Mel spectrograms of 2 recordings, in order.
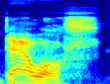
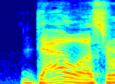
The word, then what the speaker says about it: TAOS: It's pronounced Daos. – Daos, right. Okay, right. There you go. I pronounced it wrong for 25 years. – T-A-O is a Chinese word, and it's pronounced Dao. It's right. Supposed to be an unaspirated T, so it sounds like a D.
